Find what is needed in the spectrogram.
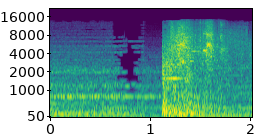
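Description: Sustained background music; about a second in, a sudden loud crash cuts in for about half a second.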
